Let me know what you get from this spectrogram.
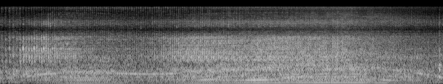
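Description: Skoda Rapid's engine being revved under an open bonnet, its pitch climbing near the start and again about halfway through, then easing back toward idle near the end.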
